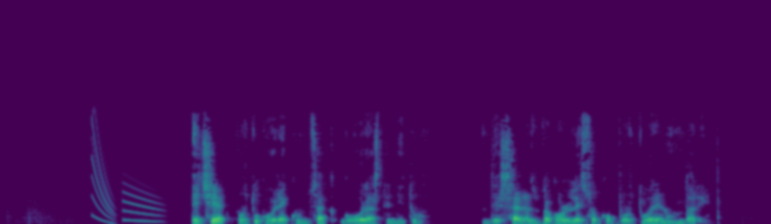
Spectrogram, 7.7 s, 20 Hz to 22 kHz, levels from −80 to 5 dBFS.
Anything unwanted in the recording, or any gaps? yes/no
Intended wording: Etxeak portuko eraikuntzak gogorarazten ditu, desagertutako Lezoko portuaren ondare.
yes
